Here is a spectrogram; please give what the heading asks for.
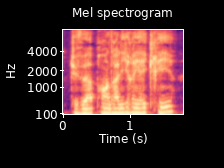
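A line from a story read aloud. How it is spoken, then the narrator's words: Completely calm voice. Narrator (French): dit-il d'une voix complètement calme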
